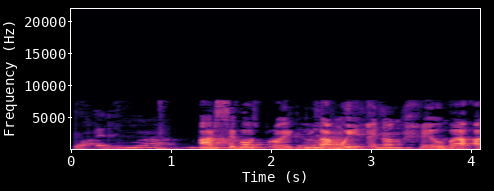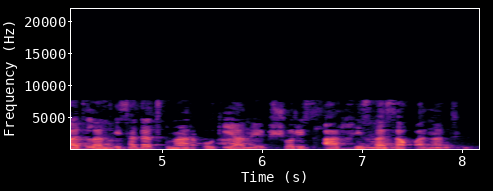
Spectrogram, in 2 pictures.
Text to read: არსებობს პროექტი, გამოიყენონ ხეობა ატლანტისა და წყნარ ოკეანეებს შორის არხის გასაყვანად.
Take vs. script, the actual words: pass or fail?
pass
